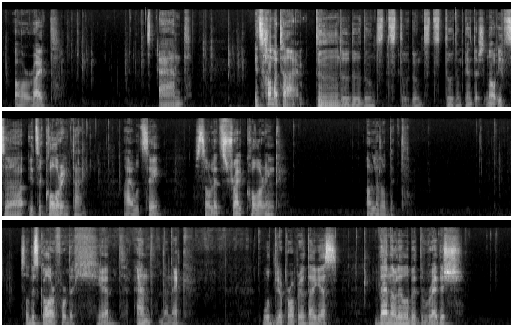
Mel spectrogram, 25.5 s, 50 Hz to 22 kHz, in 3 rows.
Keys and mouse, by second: 0.1 click, 0.5 middle click, 0.7 ctrl+alt+middle click, 1.0 alt+shift+middle click, 1.2 ctrl+alt+middle click, 2.0 ctrl+alt+middle click, 4.8-6.1 drag, 6.2 shift+middle click, 7.4 click, 8.0 alt+shift+middle click, 8.2 ctrl+alt+middle click, 8.9 click, 9.5 shift+middle click, 9.7 ctrl+middle click, 10.1 alt+middle click, 16.6 ctrl+alt+middle click, 17.2-19.4 drag, 19.6 middle click, 19.8 click, 21.1 click, 21.4 alt+middle click, 21.8 ctrl+alt+middle click, 22.3 alt+shift+middle click, 22.7 alt+middle click, 22.9 ctrl+alt+middle click.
